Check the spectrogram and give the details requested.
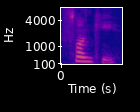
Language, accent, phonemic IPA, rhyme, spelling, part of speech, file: English, US, /ˈflʌŋki/, -ʌŋki, flunkey, noun, En-us-flunkey.ogg
- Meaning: 1. An underling; a liveried servant or a footman; servant, retainer – a person working in the service of another (especially in the household) 2. An unpleasant, snobby or cringeworthy person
